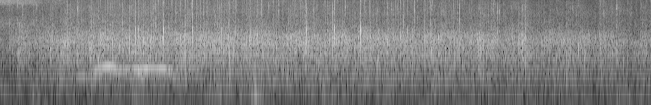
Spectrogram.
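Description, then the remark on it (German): Steady audience applause seeing off a guest who has told their story, a dense wash of many hands clapping at even loudness throughout, with a brief faint voice-like tone rising early on. “Wir verabschieden uns dich mit einem Applaus wieder auf deinen Danke.”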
